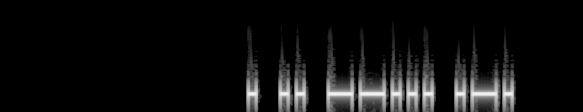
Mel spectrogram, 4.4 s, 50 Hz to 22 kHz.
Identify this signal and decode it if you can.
Morse code, heard as a keyed tone, about 20 wpm, 700 Hz. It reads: EI7R
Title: DXCC-100 Call Signs - 4 Characters - 20wpm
